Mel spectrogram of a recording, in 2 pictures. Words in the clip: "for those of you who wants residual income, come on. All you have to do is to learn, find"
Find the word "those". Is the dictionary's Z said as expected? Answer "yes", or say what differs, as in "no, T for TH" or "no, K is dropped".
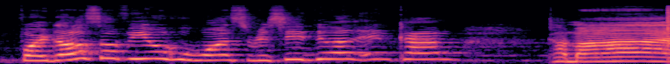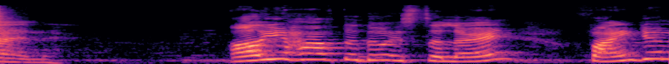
no, S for Z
